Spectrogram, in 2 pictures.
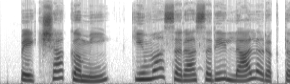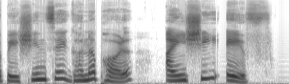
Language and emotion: Marathi, neutral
